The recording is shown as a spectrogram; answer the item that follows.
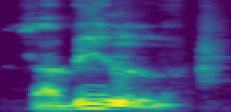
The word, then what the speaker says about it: Sabil: Sabil. The way Sabil. It's helping me say Sabil, even though it's spelled B-I-L. I'm imagining it B-E-L.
